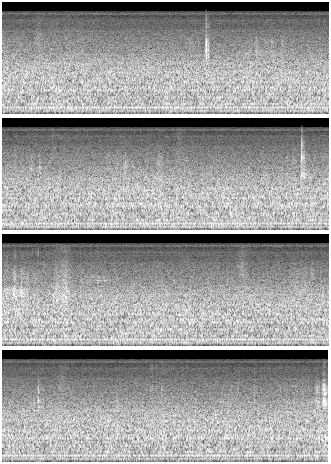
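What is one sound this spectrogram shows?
A felt-tip marker squeaks and scratches softly on paper.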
